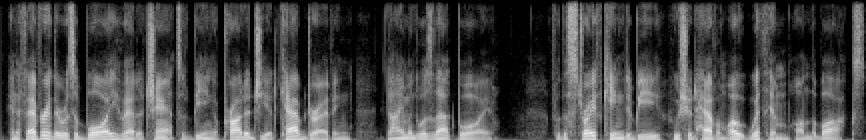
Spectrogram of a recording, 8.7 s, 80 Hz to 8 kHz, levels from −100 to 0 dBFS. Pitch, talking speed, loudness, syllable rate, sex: 105 Hz, 265 wpm, -19 LUFS, 6.1 syllables/s, male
